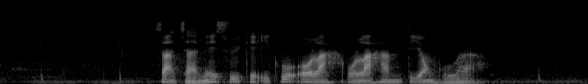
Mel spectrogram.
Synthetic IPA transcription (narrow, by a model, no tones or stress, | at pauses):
sa̰ʔd̥ʒ̥ä̤nesuikeʔikuʔolaholaɦant̪ijɔŋɦoa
